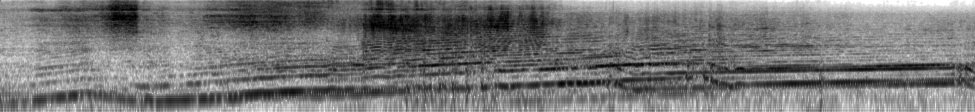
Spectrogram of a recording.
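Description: Car engine at full throttle during a roll race, its pitch climbing steadily for about ten seconds, with a couple of brief dips late on.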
